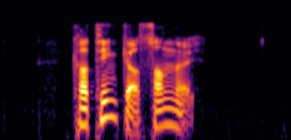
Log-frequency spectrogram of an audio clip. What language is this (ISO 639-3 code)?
nor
